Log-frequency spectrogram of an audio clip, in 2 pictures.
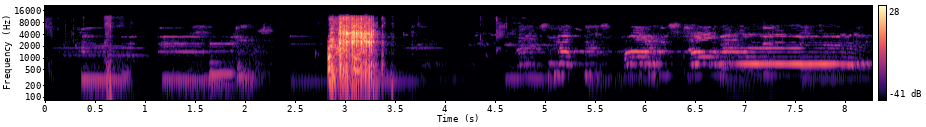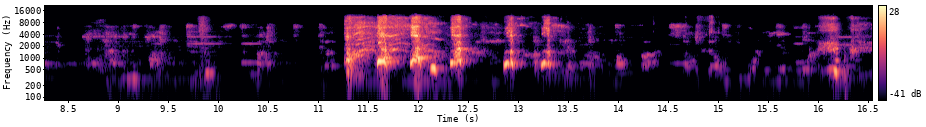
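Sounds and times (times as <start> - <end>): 
comic fart sound effects played by smart speaker: 2.8 - 3.5
laughter: 11.3 - 14.2.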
